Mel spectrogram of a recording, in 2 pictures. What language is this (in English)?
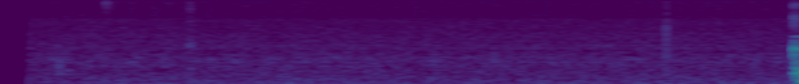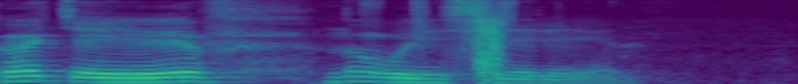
Russian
